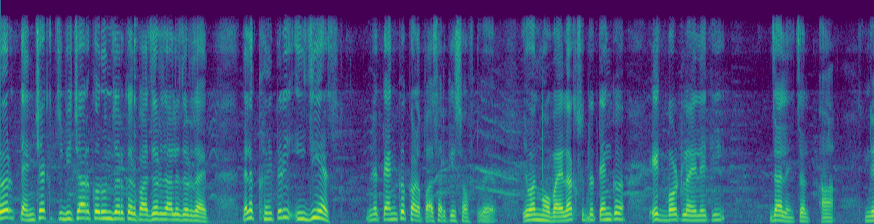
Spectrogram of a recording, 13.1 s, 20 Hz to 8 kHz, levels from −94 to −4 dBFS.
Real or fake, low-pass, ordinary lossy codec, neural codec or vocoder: real; 7.2 kHz; none; none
